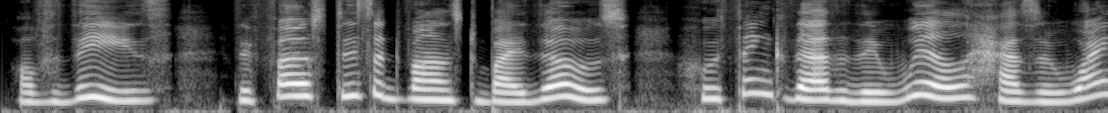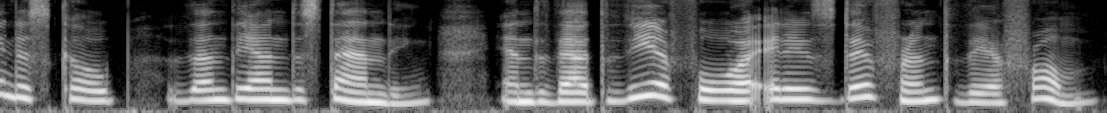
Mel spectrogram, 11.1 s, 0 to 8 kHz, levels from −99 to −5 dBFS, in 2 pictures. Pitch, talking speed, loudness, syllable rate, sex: 245 Hz, 145 wpm, -18 LUFS, 4.4 syllables/s, female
